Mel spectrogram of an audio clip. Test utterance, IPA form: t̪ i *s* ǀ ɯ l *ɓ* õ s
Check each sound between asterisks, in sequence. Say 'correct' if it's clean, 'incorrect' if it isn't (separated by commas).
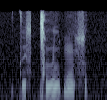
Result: correct, correct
